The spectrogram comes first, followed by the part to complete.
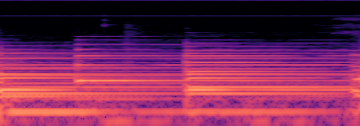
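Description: Slow, piano-like keyboard music: sustained chords, with new ones sounding about half a second in and again a little past a second in, each fading slowly.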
